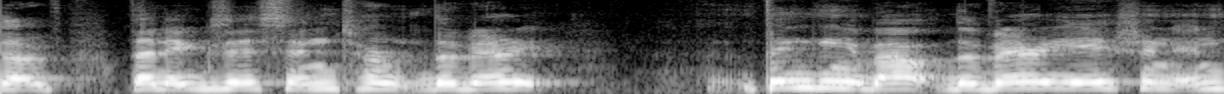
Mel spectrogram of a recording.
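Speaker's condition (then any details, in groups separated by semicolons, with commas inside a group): Cerebral palsy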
